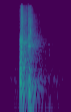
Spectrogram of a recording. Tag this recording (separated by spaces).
body impact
